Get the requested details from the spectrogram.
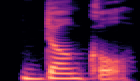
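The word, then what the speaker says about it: Dunkle: finding dead dun osus duncle duncle OAS it's very important we must say it correctly oh I said dunas didn't I yeah it's duncle it's named after a guy's last name duncle okay dun Aus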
